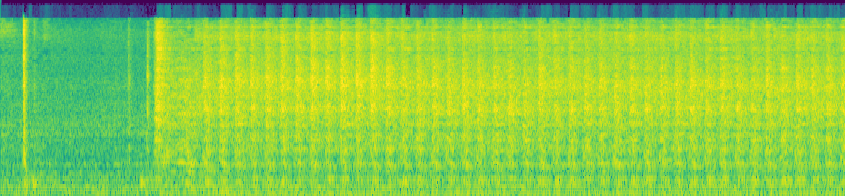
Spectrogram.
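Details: Ford Ranger common-rail diesel just after bleeding fuel filter, common rail, pump and injectors: brief crank, catches at once, settles into even steady idle with no stumble; normal diesel start.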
